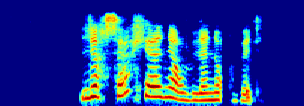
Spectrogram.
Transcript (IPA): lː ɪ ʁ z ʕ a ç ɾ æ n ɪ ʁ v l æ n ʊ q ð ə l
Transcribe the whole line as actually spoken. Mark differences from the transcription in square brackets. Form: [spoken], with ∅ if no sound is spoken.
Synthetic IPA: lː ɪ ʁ [s] ʕ a ç ɾ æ n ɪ ʁ v l æ n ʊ q [v] ə l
